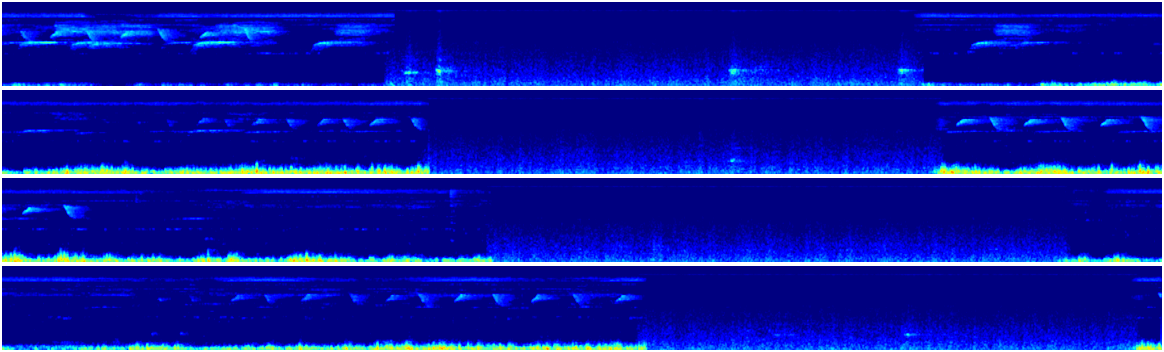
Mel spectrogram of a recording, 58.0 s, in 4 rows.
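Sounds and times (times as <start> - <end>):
bird chirping: 0.0 - 6.7, 11.2 - 19.9, 26.1 - 35.2.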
